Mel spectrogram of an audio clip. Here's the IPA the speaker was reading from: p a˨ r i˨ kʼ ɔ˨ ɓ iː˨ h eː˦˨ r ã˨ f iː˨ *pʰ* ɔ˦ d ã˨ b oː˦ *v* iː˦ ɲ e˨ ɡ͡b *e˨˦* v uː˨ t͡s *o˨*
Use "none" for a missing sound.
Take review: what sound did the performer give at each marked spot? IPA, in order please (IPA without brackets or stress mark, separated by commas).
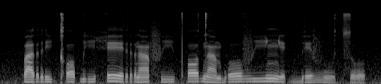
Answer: pʰ, v, e˨˦, o˨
